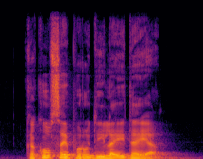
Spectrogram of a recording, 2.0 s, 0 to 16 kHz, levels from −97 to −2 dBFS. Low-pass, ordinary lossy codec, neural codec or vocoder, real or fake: 14.4 kHz; none; none; real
